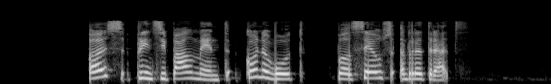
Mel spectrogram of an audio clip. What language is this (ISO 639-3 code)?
cat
